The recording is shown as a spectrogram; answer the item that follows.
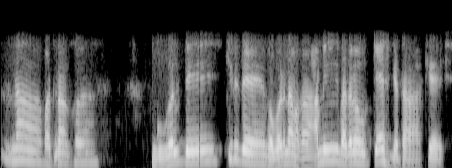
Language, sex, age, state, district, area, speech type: Goan Konkani, male, 18-30, Goa, Bardez, urban, conversation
